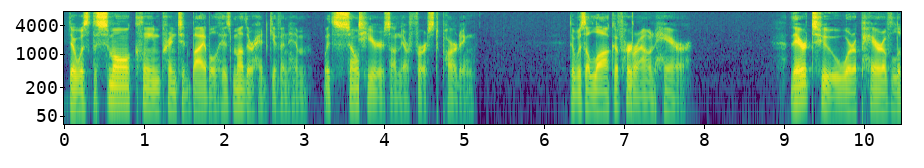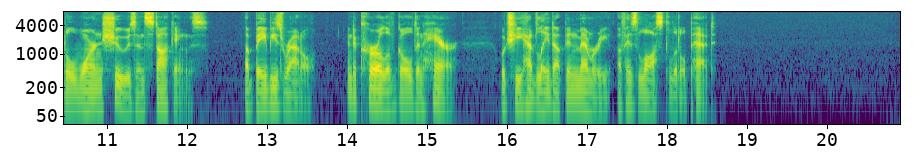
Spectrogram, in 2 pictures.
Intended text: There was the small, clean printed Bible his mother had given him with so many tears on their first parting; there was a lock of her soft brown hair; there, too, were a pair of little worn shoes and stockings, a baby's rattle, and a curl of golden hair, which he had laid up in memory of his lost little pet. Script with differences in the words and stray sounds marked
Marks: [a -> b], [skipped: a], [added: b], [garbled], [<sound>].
There was the small, clean printed Bible his mother had given him with so [skipped: many] tears on their first parting; there was a lock of her [skipped: soft] brown hair; there, too, were a pair of little worn shoes and stockings, a baby's rattle, and a curl of golden hair, which he had laid up in memory of his lost little pet.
